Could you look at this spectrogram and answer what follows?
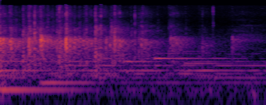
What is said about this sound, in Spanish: este pueblo que es bendecido levanta un gloria a Dios con un fuerte aplauso para ti. Amén.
